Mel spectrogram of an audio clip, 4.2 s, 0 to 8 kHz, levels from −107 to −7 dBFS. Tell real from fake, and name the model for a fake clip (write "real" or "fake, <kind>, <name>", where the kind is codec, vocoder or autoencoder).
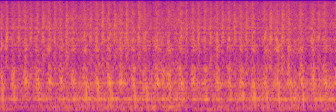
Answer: fake, vocoder, HiFi-GAN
